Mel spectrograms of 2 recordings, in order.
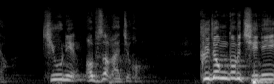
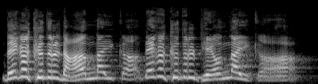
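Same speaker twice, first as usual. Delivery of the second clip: raised, indignant rhetorical questions; protesting; 6 semitones higher, 6 dB louder than usual. Acted. Preacher reading Moses' complaint to God, indignant protest. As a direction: challenge God with each question. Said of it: "이렇게 따지는 거예요".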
